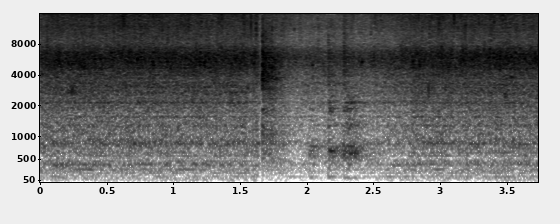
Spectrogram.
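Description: Chopped tomatoes frying in a pan while making Punjabi chicken pulao, a steady broad sizzle with a few brief stirring scrapes partway through.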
